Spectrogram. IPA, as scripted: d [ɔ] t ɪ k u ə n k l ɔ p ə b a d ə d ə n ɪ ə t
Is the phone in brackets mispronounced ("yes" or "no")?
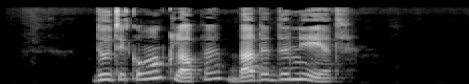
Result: yes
